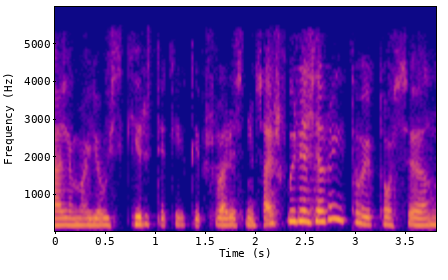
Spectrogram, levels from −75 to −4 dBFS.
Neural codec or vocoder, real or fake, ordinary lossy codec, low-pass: codec, 16 kHz, 4 kbps, X-Codec, WavLM features, trained on Multilingual LibriSpeech; fake; AAC, 24 kbps; 5.4 kHz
